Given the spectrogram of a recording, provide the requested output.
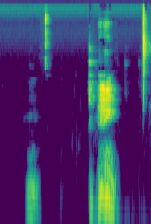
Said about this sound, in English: Excuse me, just have to take a sip of water.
